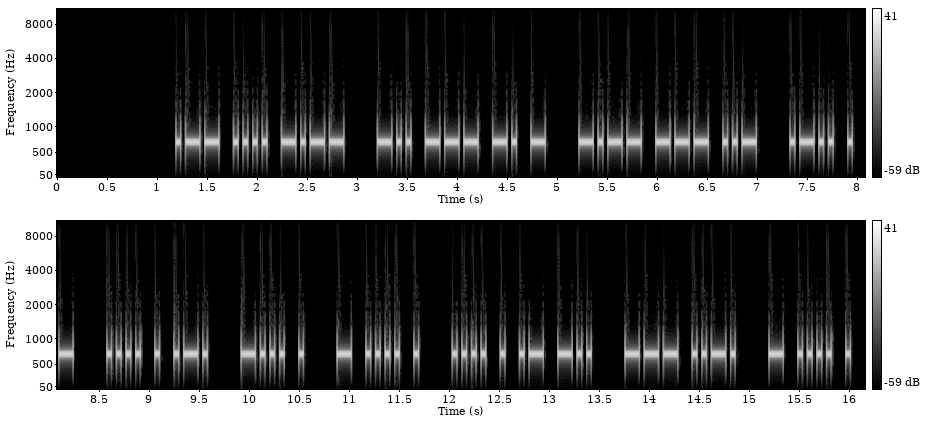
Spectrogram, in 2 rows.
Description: Morse code, heard as a keyed tone, about 25 wpm, 700 Hz. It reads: WHY DONT YOU LET HER BE THE HEAD OF THE
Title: Sentences from Top 1000 Words - Review Part 1 - 25wpm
